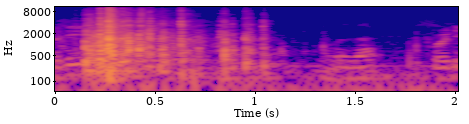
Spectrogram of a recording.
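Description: A sudden loud noisy burst in the first half second, a few sharp ticks after it, then a short wordless voice sound near the end.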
